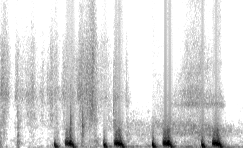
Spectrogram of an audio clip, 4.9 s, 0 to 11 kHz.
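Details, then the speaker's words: Regular heartbeat near 60 a minute with a soft blowing late systolic murmur before the second sound; mitral regurgitation, prolapse in a young female or papillary muscle dysfunction in an older man with ischemia. "if you have a young person young female with a mmur such as this one you have no doubt mitar prolapse if you have an old man with risk factor with chest pain hospitalized for mardum function is not mpse is a dysfunction of the pap muscle"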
